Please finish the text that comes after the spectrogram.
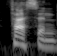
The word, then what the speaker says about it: fasten: seat belt okay we fasten the T here is silent we fasten the seat belt and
